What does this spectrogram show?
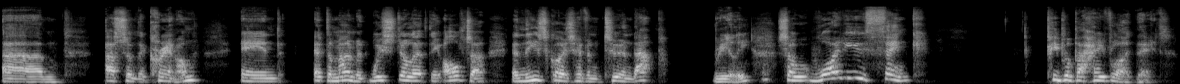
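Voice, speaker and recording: Playful older man asking questions, husky. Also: fairly high pitch, measured pace. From New Zealand. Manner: playful, teasing, expressive. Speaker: interviewer. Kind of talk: casual interview chat.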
